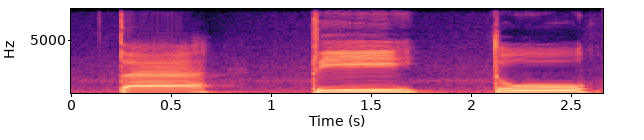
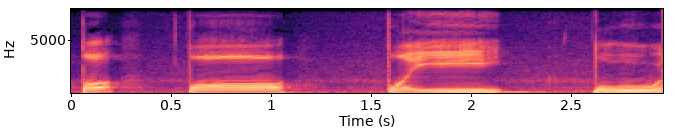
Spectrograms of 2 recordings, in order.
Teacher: Jadi ketika melafalkan ta, dia itu ada percikan nafasnya. · Dia enggak ada percikan nafasnya. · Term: Hams, huruf tho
